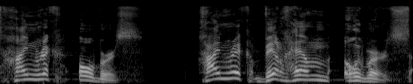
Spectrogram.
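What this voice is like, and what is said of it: Put-on German accent. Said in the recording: “I'm trying to say it in my best German accent I can.”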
